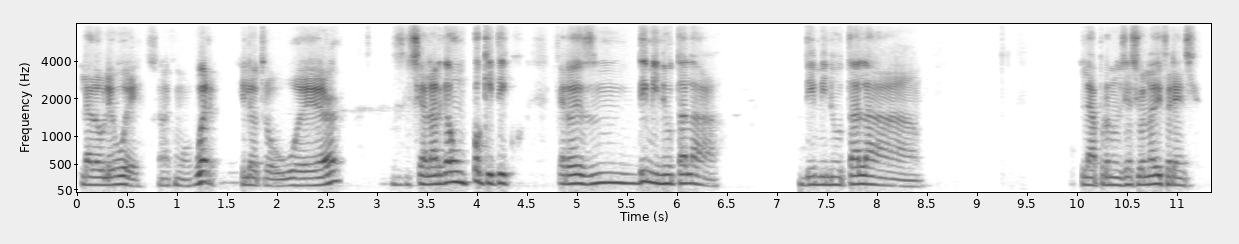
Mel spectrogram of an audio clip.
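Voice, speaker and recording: Speaking unhurriedly in a slightly high voice, a Colombian-accented man teaches English grammar online, breaking it down step by step. He frequently asks "¿listo?" to check in. The computer mic on the video call gives the audio a lo-fi sound.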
